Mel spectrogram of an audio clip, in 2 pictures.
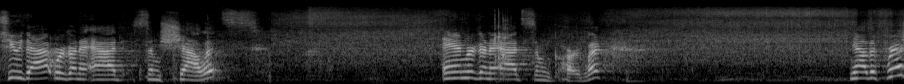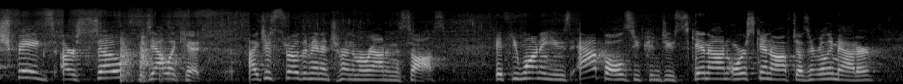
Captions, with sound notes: To that, we're gonna add some shallots. And we're gonna add some garlic. (sizzling) Now, the fresh figs are so delicate. I just throw them in and turn them around in the sauce. If you wanna use apples, you can do skin on or skin off, doesn't really matter.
